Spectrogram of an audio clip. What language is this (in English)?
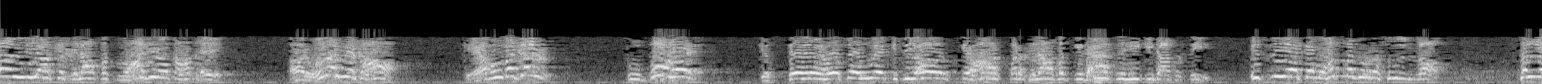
Urdu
